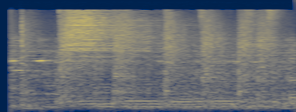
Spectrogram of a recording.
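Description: Live rock band: electric guitar playing held notes over a drum kit, with cymbal and drum hits. It starts abruptly, mid-song.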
